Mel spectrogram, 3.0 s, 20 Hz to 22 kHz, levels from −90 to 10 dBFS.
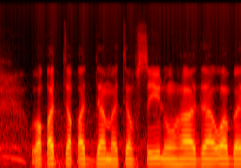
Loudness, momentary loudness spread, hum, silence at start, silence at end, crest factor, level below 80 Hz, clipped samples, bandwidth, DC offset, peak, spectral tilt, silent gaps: -32 LUFS; 6 LU; none; 0 s; 0 s; 16 dB; -66 dBFS; under 0.1%; over 20 kHz; under 0.1%; -14 dBFS; -7 dB/octave; none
